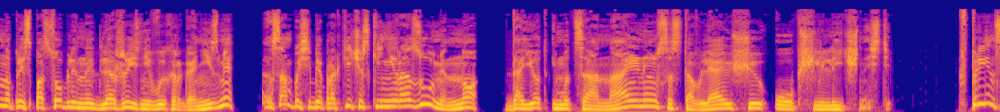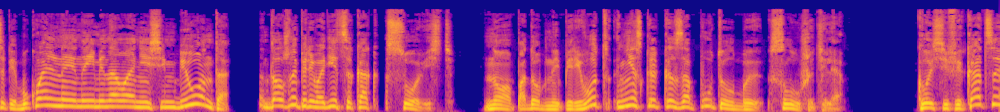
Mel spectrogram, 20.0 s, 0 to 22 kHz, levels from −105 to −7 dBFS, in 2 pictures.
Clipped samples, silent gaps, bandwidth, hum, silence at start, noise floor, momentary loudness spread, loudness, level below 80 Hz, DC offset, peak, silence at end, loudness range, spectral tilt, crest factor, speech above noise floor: under 0.1%; 2.39-2.58 s, 4.84-5.02 s, 9.04-9.20 s, 9.27-9.56 s, 12.35-12.58 s, 14.65-14.79 s, 18.53-19.14 s; 15.5 kHz; none; 0 s; under -90 dBFS; 5 LU; -19 LUFS; -52 dBFS; under 0.1%; -6 dBFS; 0 s; 2 LU; -4.5 dB/octave; 14 dB; over 71 dB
